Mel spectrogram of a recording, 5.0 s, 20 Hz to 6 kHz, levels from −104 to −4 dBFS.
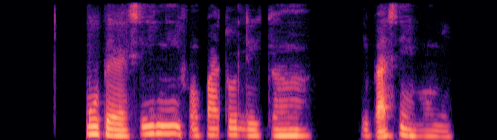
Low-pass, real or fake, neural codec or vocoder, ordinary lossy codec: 5.4 kHz; real; none; AAC, 48 kbps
